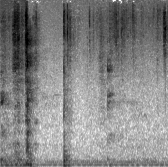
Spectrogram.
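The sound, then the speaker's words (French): A knife slicing a halved red onion into thin rings gives a few faint, irregularly spaced sharp cuts over a quiet background. “Après, quelques rondelles d'oignon rouge. On va couper en deux. Ça, c'est puissant aussi, donc on le fait assez fin.”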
